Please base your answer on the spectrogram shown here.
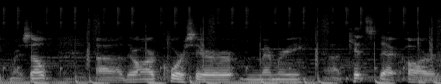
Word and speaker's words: Corsair: say that Corsair that's how you say it Corsair memory um I want to say Conair but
